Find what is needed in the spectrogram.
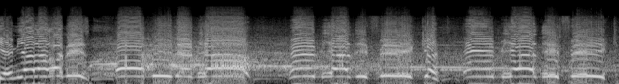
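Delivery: shouting the goal call, rising with joy; excited sports commentary. Real, not acted. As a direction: yell it like a goal just went in.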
